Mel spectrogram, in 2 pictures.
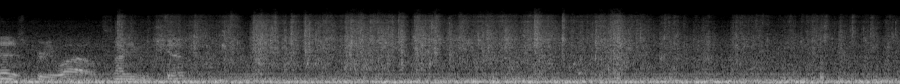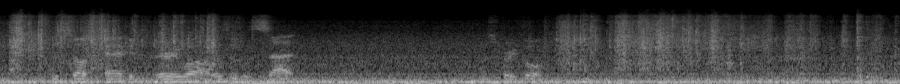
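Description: Paper rustles and crinkles as items are unwrapped.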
